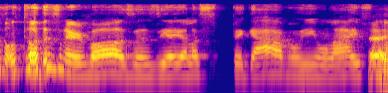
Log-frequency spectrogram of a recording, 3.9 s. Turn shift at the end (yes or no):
yes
